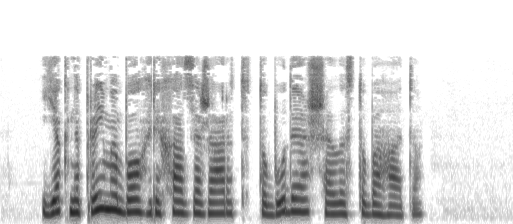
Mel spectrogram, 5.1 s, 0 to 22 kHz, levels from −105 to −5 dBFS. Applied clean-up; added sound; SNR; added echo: none; none; none; none.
